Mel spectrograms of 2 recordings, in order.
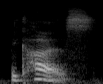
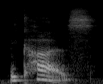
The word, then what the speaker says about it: because: reason for something and we stress the second syllable in because because practice once again because good for example she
